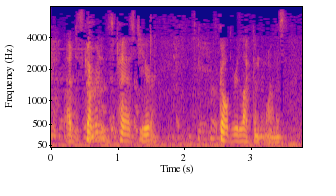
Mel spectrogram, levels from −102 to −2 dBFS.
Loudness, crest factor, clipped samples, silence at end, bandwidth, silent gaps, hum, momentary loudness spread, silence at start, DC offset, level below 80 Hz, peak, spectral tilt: -26 LUFS; 22 dB; under 0.1%; 0 s; 7.8 kHz; none; none; 17 LU; 0 s; under 0.1%; -44 dBFS; -4 dBFS; -6.5 dB/octave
